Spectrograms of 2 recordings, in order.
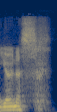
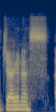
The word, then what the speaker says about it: Jonas: So from them we get, Jonas, who I'm sure I'm going to call Jonas and Jonas. – I've already committed to Jonas. I'm sure, I'm sure it's a soft J, but it's just not going to happen for me, I don't think.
